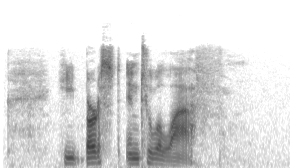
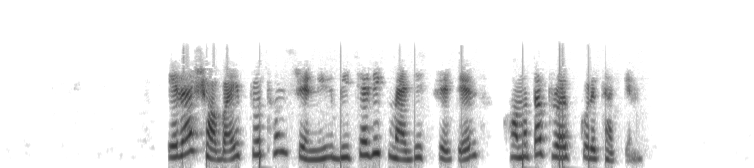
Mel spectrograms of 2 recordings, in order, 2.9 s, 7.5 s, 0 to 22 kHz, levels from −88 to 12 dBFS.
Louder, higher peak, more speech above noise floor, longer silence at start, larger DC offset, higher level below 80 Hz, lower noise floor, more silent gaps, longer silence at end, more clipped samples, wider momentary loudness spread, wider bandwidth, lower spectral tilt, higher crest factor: second, -22 LUFS vs -16 LUFS; about the same, -2 dBFS vs -2 dBFS; second, 43 dB vs over 74 dB; second, 0.15 s vs 1.7 s; neither; second, -62 dBFS vs -54 dBFS; second, -65 dBFS vs under -90 dBFS; neither; second, 0.85 s vs 1.15 s; neither; first, 20 LU vs 9 LU; first, 9 kHz vs 7 kHz; second, -3.5 dB/octave vs -6.5 dB/octave; about the same, 22 dB vs 18 dB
